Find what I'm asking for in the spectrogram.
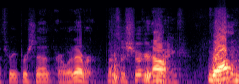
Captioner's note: laughs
